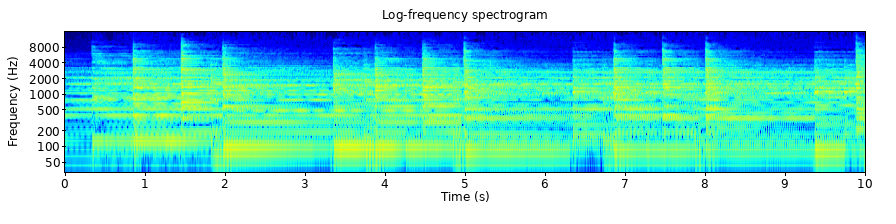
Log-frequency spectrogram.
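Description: A pop rock song plays on its own at a steady, fairly loud level, full band with sustained chords and a regular beat of sharp accents, no talking over it.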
